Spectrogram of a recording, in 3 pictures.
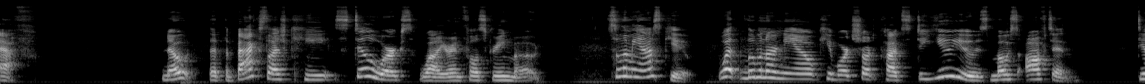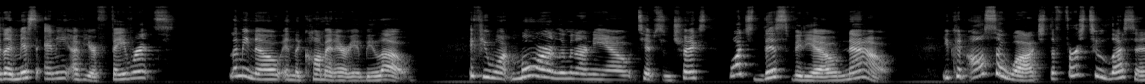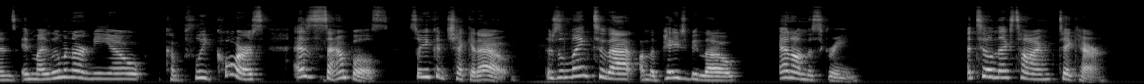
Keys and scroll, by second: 1.7 \.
